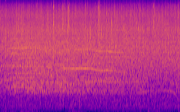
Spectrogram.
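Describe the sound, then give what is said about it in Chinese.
Audience applause at a pop concert: a dense, continuous hiss of many hands clapping, loud and steady from start to finish. “俾大力嘅掌声”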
